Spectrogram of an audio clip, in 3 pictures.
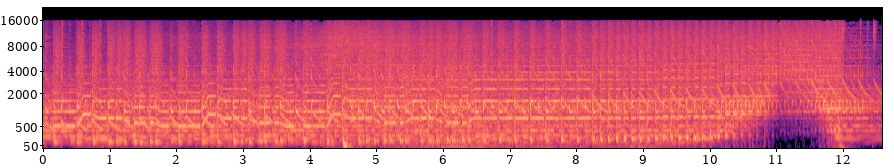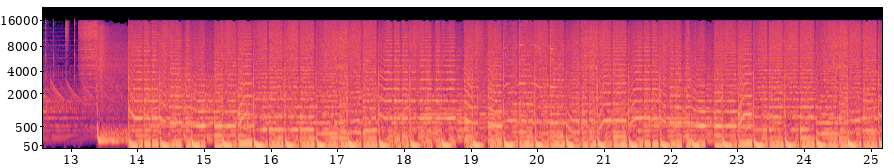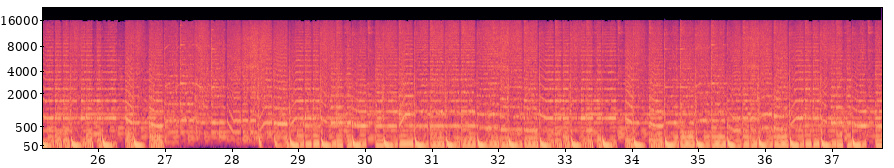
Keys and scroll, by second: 14.6-14.9 typing.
